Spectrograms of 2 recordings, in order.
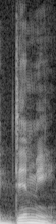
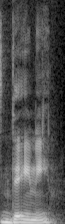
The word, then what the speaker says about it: Demi: it jimmy honey damie i keep want to say demi like demi lovato it is spelled d-e-m-i right um and there was just signs for all over the road but it's danny and she just you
